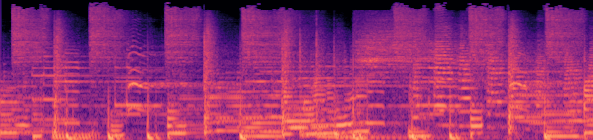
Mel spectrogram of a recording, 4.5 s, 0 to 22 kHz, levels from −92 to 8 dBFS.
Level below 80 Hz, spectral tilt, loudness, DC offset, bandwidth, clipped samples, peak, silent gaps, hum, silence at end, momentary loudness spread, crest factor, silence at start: -26 dBFS; -4.5 dB/octave; -17 LUFS; under 0.1%; over 20 kHz; under 0.1%; -4 dBFS; none; none; 0 s; 4 LU; 12 dB; 0 s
